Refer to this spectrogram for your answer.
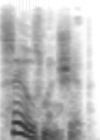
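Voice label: "salesmanship", British English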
